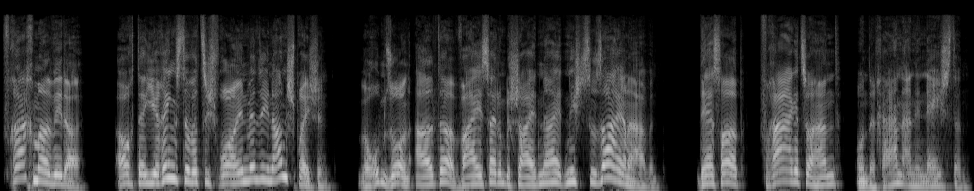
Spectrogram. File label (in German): Dialekt Rheinisch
